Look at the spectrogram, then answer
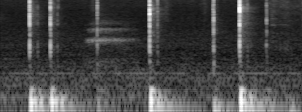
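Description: Keys on a Mac keyboard are typed into Terminal in short irregular bursts of sharp, close clicks, about a handful of distinct keystrokes with brief pauses between them and no voices.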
